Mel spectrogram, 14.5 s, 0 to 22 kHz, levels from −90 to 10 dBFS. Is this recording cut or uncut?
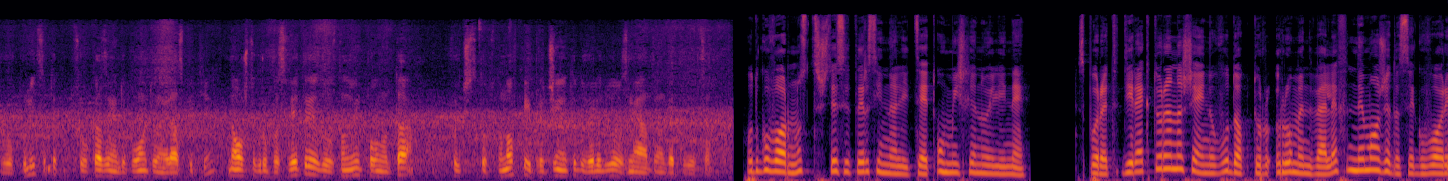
cut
